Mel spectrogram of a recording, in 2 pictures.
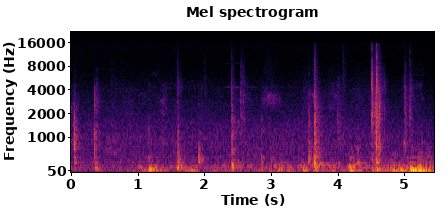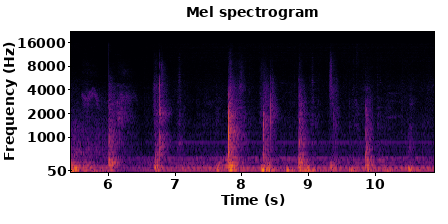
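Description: Footsteps, shuffling and knocks as two people half-carry a limp man through a doorway and across a room, with heavy thumps in the first half. After about six seconds the background drops to a faint steady room hum while the steps and knocks go on.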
